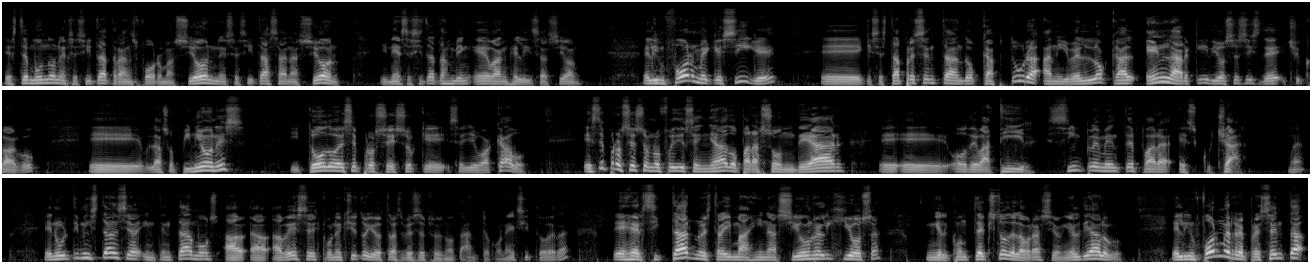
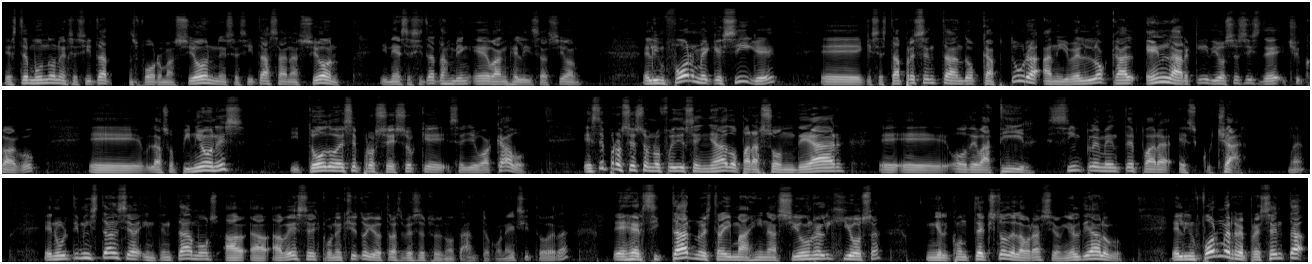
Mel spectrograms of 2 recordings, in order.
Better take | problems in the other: first | audio cutting out; at 1 s

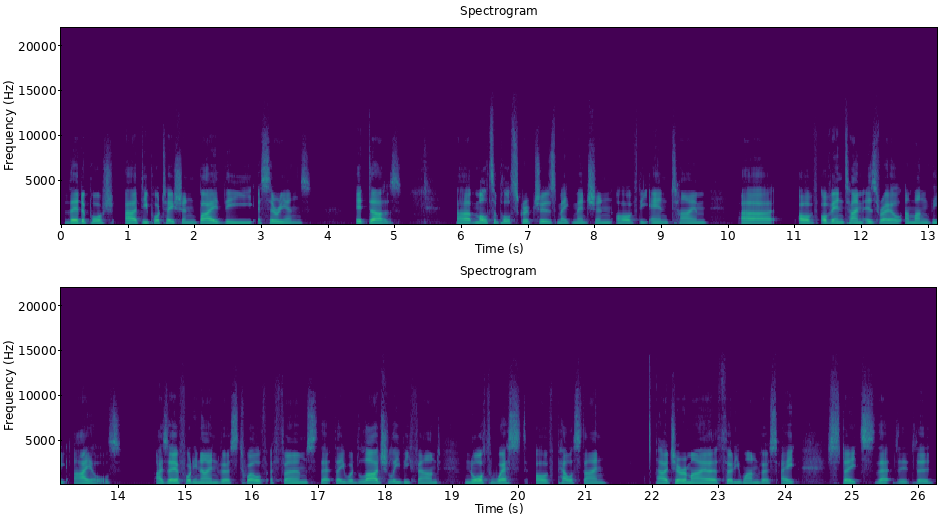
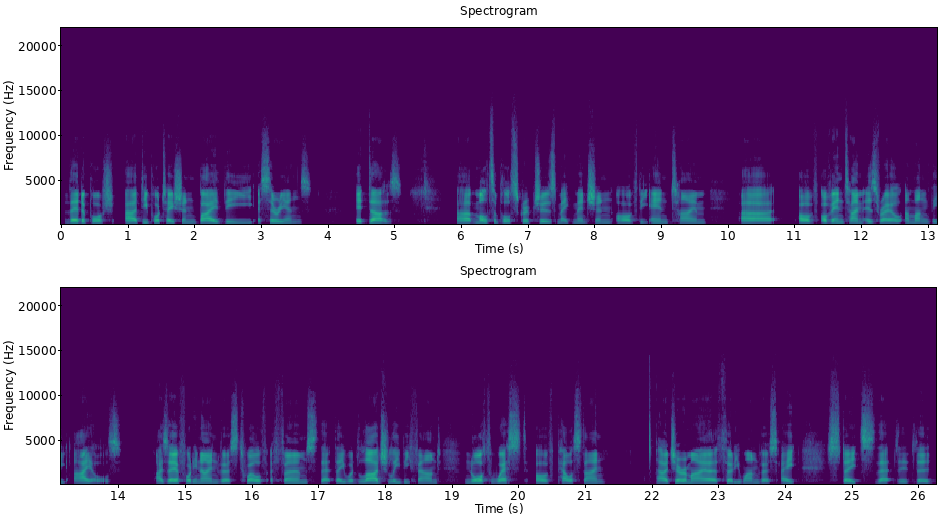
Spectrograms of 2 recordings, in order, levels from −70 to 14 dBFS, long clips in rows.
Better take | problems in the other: first | thin; somewhat; fading below 350 Hz

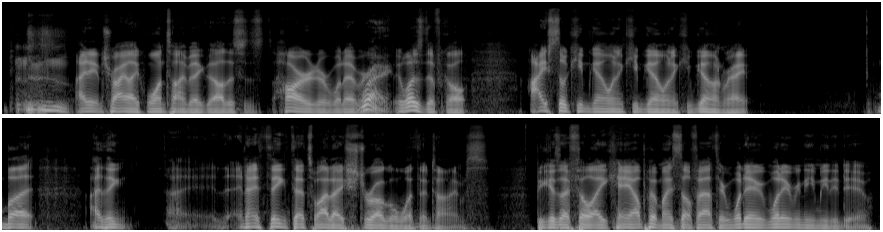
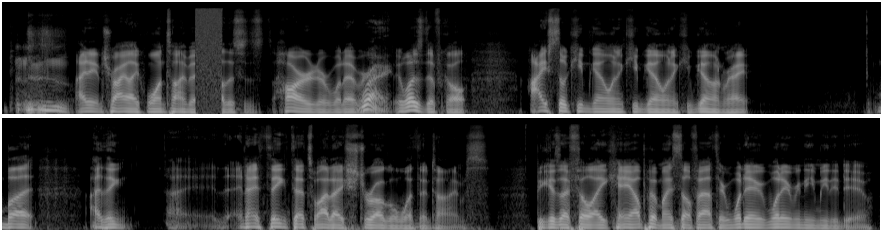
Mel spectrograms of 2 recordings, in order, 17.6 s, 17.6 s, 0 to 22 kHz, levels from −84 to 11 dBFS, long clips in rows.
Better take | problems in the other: first | audio cutting out; filled with static; at 2 s

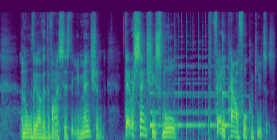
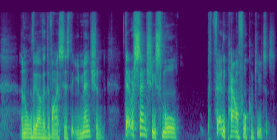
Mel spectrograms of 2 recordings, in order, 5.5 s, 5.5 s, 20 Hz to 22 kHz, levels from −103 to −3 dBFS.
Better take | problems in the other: second | clattering dishes; noticeable; from 3 to 4.5 s; peak 4 dB below the speech

